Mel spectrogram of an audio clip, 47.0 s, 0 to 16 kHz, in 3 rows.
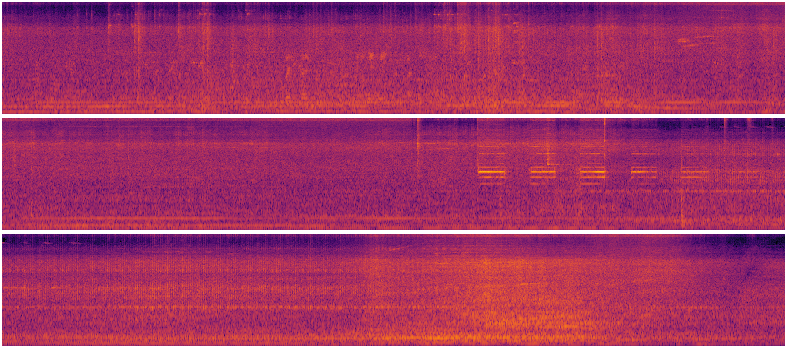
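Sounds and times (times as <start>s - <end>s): bus engine running: 0.0s - 46.9s
two-tone door warning beeps: 25.2s - 29.8s.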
